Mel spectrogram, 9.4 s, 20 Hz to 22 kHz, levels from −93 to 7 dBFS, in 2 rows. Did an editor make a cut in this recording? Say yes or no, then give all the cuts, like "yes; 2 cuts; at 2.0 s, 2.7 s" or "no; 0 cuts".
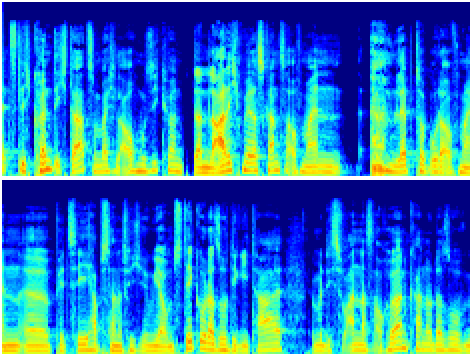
yes; 1 cut; at 1.8 s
